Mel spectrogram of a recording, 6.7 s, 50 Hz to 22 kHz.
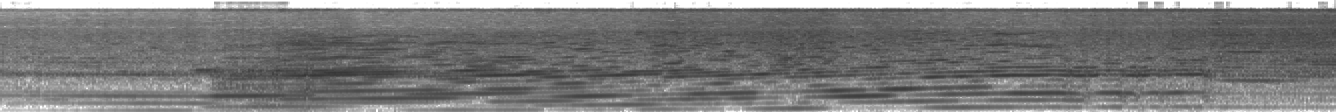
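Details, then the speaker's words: Two-stroke scooter with a freshly built Malossi 94cc Testa Rossa, second dyno pull: revs steadily, with faint pops and crackles near the top end. Owner suspects the main jet is slightly lean and plans to richen it and add advance. "Et tu l'entends en haut qui pétarade un petit peu. Donc peut-être qu'il est un petit peu pauvre sur le gicleur principal"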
